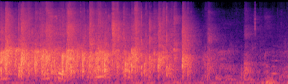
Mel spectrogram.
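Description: Loud, sustained applause from a conference audience at a Startup Grind Phoenix event, welcoming a guest onto the stage, steady clapping that fades toward the end.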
